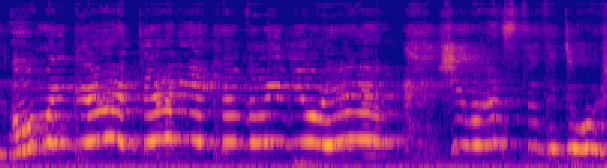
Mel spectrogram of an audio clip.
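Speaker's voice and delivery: very high, loud, fast excited squeal; ecstatic squeal. Retold or imitated. Daughter greeting her father at the door, very high squeal. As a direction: shriek with delight at the door.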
